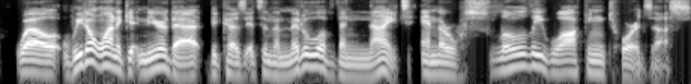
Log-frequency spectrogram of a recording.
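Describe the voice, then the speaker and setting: Fairly quick speech with an American accent. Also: man. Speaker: paranormal investigator and author. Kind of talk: casual interview chat, storytelling. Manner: halting, filler words.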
